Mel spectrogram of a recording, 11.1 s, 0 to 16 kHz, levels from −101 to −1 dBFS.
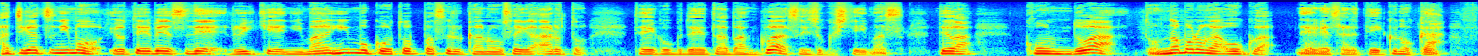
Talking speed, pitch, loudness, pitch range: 355 characters per minute, 155 Hz, -18 LUFS, 135-170 Hz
